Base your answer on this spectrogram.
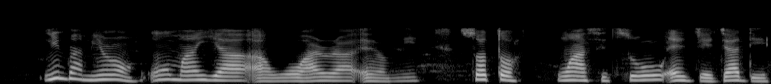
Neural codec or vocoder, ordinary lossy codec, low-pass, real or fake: codec, 16 kHz, 6 kbps, DAC; AAC, 32 kbps; 5.4 kHz; fake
